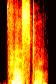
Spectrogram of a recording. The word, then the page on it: fluster: Indian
